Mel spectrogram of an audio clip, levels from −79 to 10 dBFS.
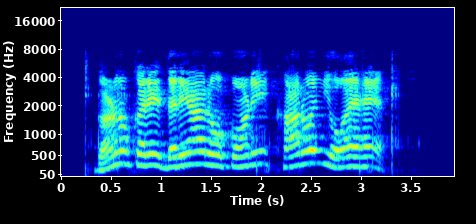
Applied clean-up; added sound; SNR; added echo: neural mask model DeepFilterNet 3.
